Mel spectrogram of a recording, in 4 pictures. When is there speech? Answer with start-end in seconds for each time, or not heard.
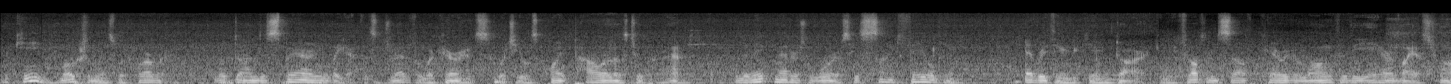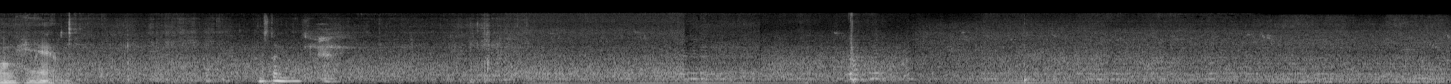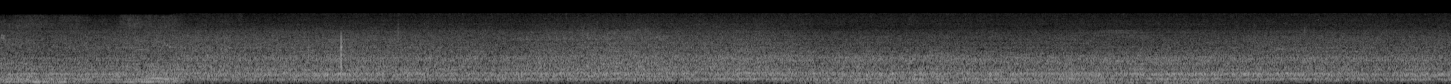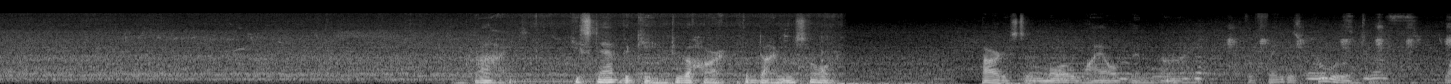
0.0-15.2, 17.1-17.6, 48.0-52.0, 53.4-58.0.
